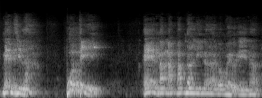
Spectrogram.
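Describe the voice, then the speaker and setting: Haitian preacher man, high voice, shouting out to the church, big echo from far off. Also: slow, gravelly. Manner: preaching with call-and-response and frequent shouts. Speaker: pastor. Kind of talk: sermon. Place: church sanctuary. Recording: echoey church recorded from a distance.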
